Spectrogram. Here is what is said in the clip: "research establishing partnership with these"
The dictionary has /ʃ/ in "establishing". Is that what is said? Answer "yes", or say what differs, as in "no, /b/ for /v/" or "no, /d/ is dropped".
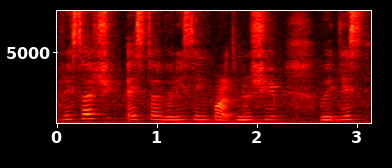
no, /s/ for /ʃ/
